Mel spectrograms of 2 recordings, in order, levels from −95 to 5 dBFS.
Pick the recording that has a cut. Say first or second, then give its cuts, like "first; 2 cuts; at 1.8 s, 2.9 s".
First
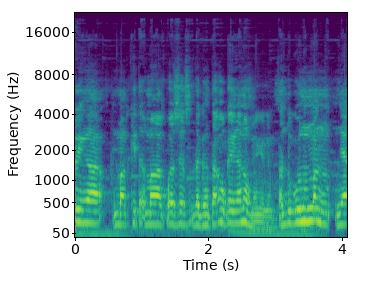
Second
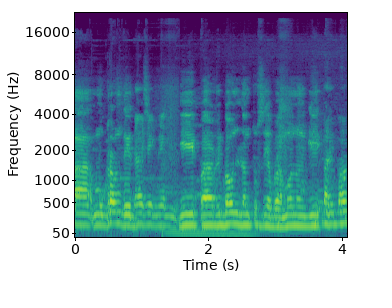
second; 1 cut; at 1.5 s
